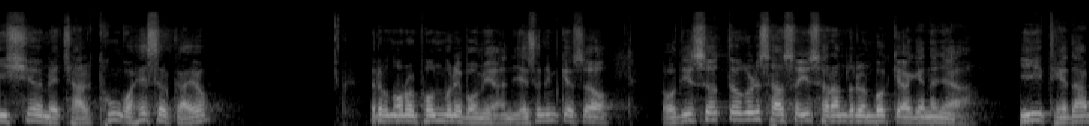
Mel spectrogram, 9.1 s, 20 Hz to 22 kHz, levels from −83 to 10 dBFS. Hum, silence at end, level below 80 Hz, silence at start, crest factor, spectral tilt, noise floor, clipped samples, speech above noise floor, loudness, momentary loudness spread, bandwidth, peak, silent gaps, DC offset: none; 0 s; -66 dBFS; 0 s; 18 dB; -4.5 dB/octave; under -90 dBFS; under 0.1%; over 55 dB; -35 LUFS; 7 LU; 15.5 kHz; -18 dBFS; none; under 0.1%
